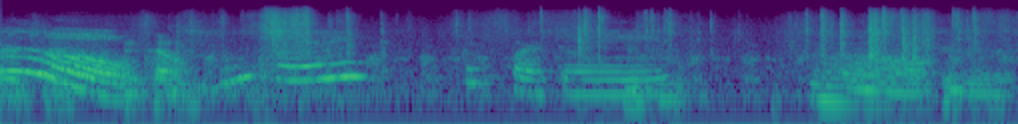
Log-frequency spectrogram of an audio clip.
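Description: A woman's high-pitched, drawn-out wordless vocal exclamations: the first slides steeply down in pitch, later ones rise or are held, with quieter gaps between them.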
